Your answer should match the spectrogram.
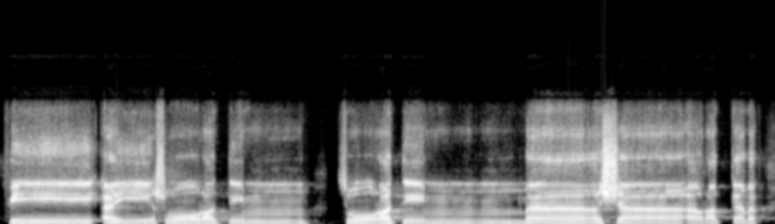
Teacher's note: timnya idgham bigunahnya agak ditahan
